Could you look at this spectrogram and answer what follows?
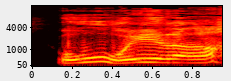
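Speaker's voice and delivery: high, whiny imitation of weeping; mock crying. Friend crying in the taxi refusing to return, mock tearful whine. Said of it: "哭了，打车".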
